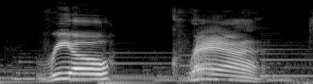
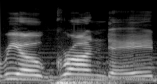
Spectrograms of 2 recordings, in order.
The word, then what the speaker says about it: Rio Grande: There she is, the mighty Rio Grande, or Rio Grande, depending on how you want to pronounce it.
